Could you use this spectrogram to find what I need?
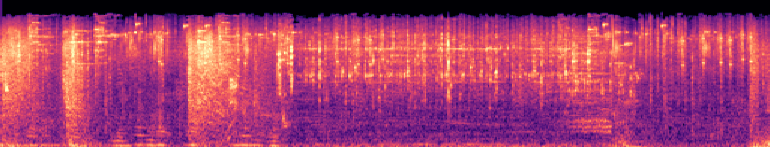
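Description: A lightsaber hums and swooshes.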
